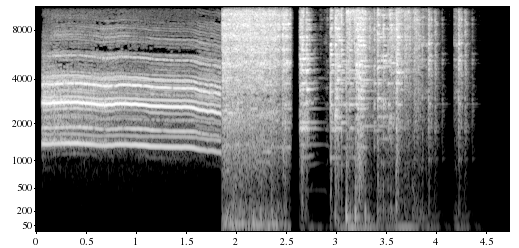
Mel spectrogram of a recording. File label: Girl Scream Falling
